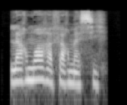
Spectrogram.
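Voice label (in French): "L armoire a pharmacie", French; vocabulaire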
